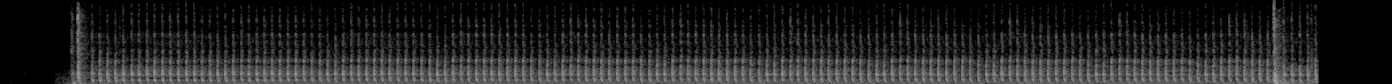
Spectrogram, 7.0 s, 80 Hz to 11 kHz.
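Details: Magnavox D-8330 dual cassette boombox, deck B faulty: steady, rapid gritty grinding buzz with a fast ratcheting flutter from the cassette transport with binding gears.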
